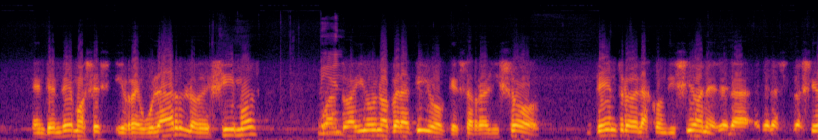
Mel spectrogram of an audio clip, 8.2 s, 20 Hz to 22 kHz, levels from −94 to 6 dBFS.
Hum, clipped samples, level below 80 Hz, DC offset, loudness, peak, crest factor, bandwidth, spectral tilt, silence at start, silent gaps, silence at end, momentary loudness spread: none; under 0.1%; -48 dBFS; under 0.1%; -13 LUFS; 0 dBFS; 12 dB; 5.2 kHz; -7.5 dB/octave; 0.3 s; none; 0 s; 5 LU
